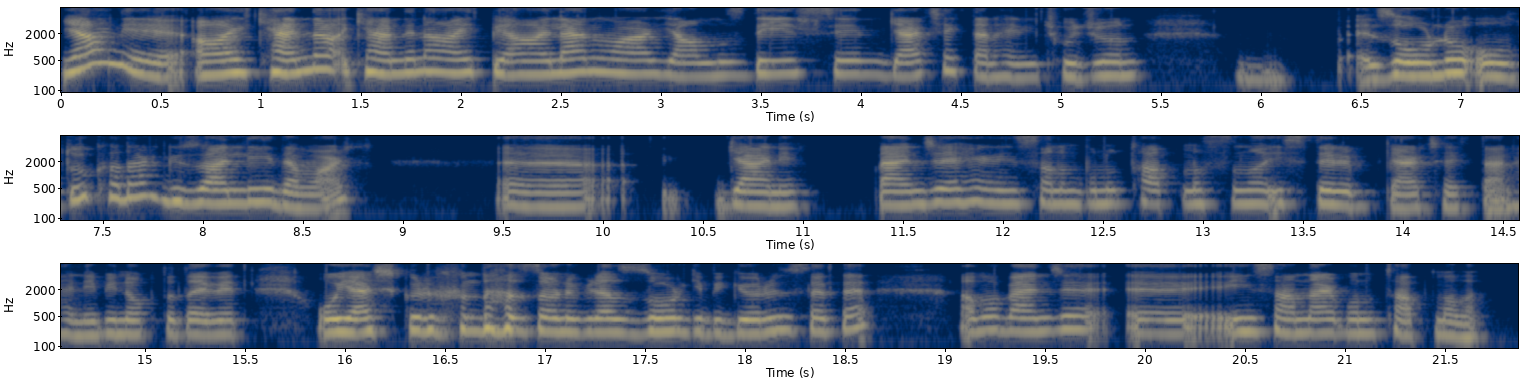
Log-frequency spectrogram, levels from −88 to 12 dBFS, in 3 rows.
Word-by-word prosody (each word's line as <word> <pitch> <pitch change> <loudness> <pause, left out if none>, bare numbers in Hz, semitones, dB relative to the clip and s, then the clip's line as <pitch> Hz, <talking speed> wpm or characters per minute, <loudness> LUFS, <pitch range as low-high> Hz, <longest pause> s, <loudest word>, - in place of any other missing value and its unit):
Yani, 290 - +5
ay 240 +3 +5
kendi 275 +4 +6
kendine 260 +1 +3
ait 260 0 +1
bir 250 - +2
ailen 260 +3 +3
var, 245 -1 +3
yalnız 225 -1 -4
değilsin. 245 -1 -4
Gerçekten 230 +1 -1
hani, 200 -1 -8
çocuğun 220 +2 -3 0.5
b 185 -2 -15 0.4
eee, 180 - -1
zorluğu 225 +4 +5
olduğu 215 +9 0
kadar 310 +1 -1
güzelliği 235 -3 +1
de 190 -2 0
var, 175 - -2 0.8
eee, - - -3
y 190 -1 -4 0.7
yani, 200 -2 +1 0.3
bence 215 +3 +1
her 240 -2 -5
insanın 220 -1 -5
bunu 220 +1 -6
tatmasını 220 -1 -6
isterim 215 -2 -2
gerçekten. 175 0 -4
Hani, 185 -1 -7
bir 200 - -2
noktada 195 0 -3
evet, 195 0 -2 0.4
o 210 - +7
yaş 220 +1 +5
grubundan 240 +1 +1
sonra 220 -2 +1
biraz 215 -2 0
zor 225 0 +3
gibi 205 -2 -6
görünse 225 +3 -1
de 265 +5 -2 0.4
ama 235 +2 -3
bence, 230 +2 0
eee, 200 -1 -4
insanlar 210 -2 -1
bunu 205 0 -4
tatmalı 185 -3 -6
220 Hz, 135 wpm, -25 LUFS, 205-245 Hz, 0.8 s, o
